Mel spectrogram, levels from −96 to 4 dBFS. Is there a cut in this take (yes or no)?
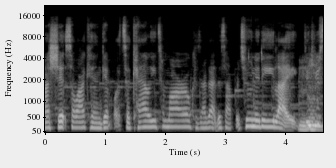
no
